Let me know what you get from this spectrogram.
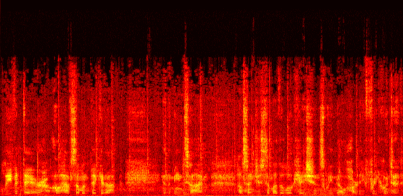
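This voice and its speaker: An actor playing a plainspoken, weary older American police detective close to retirement in a video game. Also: male voice, mid-range voice, brisk, noisy background, lightly acted. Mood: matter-of-fact. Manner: plainspoken, matter-of-fact.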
